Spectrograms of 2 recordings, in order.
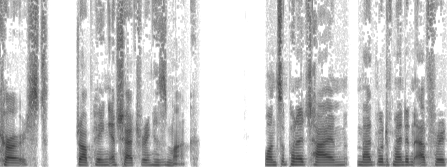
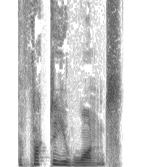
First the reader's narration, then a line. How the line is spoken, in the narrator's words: Clint growled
